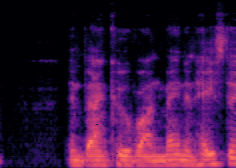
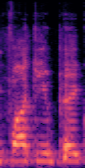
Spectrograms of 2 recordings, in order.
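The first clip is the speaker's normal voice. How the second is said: mock scream; 6 semitones higher than usual. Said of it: "and then I'd scream".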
